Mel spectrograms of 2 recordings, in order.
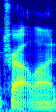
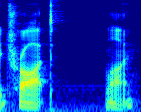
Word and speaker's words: trotline: to clarify that that it is not a trout line it is a trot line yeah so this is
